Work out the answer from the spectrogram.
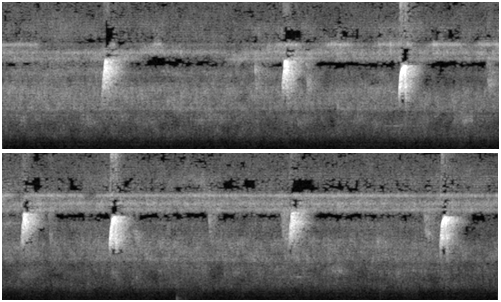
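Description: A bird repeating a short, high, falling chirp, seven times, roughly every one and a half seconds, over a steady high-pitched insect drone.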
